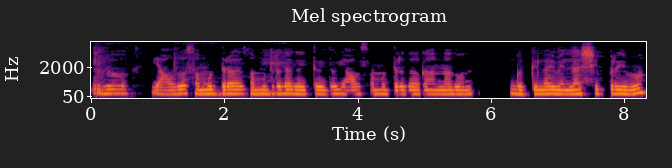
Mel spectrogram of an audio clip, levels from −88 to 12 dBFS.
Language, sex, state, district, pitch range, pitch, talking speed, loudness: Kannada, female, Karnataka, Belgaum, 160-170 Hz, 165 Hz, 85 wpm, -19 LUFS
